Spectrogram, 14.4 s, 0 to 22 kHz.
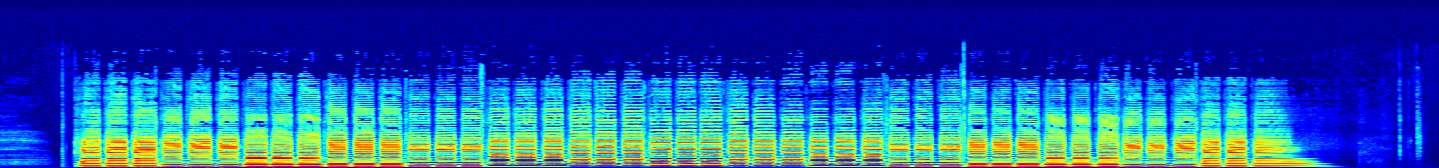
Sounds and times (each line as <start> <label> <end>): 0.6 Sax Alto 13.5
